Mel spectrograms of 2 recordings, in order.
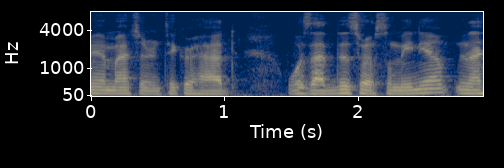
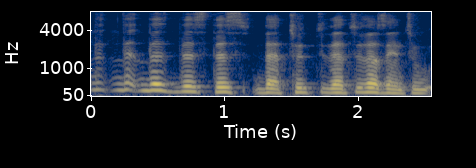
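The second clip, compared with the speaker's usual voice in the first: stammering, stuttering, much higher; 6 semitones higher than usual. Recounting a 2002 rivalry and tripping over his words, stammering. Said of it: "I'm stammering".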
